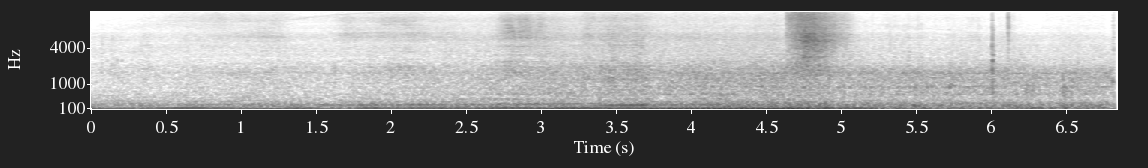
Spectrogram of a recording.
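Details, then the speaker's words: 2012 Ford F-150 XLT 3.5L twin-turbo EcoBoost, about 64,000 miles, accelerating past a wall to reflect passenger-side sound after exhaust manifold gasket repair: deep smooth exhaust rumble builds evenly, no squeal or ticking; sounds good. "here's a wall so you can hear more of the acoustic on that passenger side everything sounds really good"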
